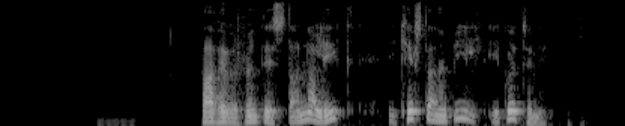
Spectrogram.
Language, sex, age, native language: Icelandic, male, 60-69, Icelandic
